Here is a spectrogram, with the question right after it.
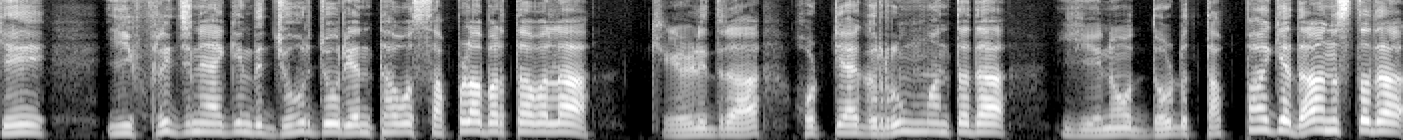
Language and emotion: Kannada, fearful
